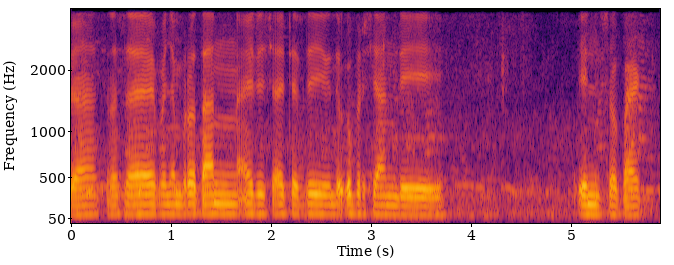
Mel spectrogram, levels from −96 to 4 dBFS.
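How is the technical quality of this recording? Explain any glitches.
No glitches or faults audible.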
